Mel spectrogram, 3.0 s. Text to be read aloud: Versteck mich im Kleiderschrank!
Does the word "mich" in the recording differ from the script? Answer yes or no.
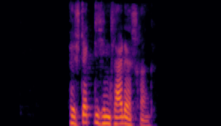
yes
